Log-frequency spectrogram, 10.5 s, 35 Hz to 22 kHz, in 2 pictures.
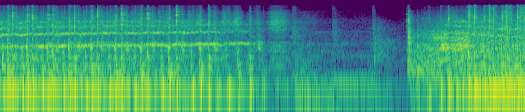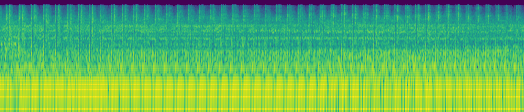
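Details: Champion motor grader with Detroit Diesel, locked up 7 years, freed with Marvel Mystery Oil and refitted with the other filter: runs, drops out briefly, then catches and settles into a steady even diesel beat about three firings a second; water later found in fuel tank.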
